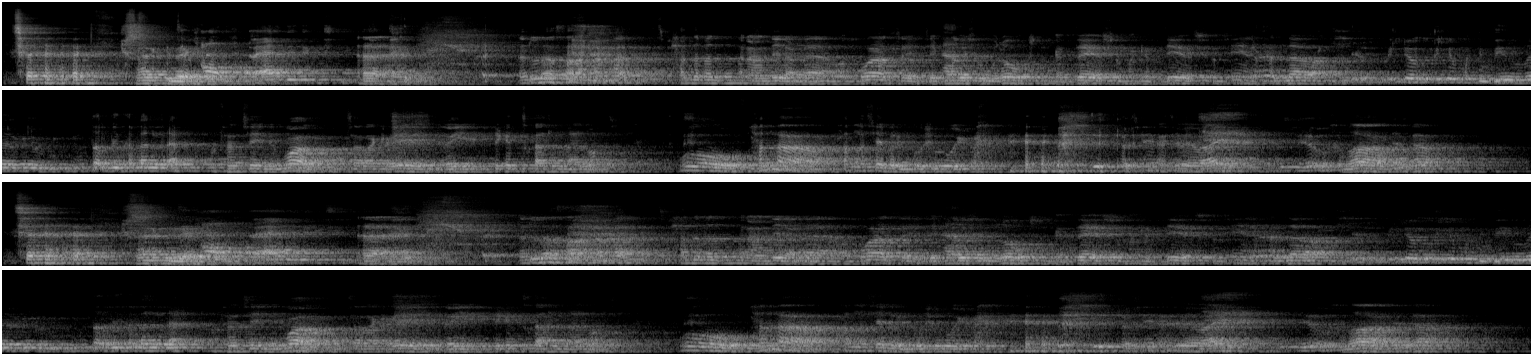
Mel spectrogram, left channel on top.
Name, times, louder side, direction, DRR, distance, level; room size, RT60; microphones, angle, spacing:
voice 1, 0.1-1.9 3.5-4.1 5.2-13.5 15.5-15.6 17.5-21.3 22.1-25.8 26.5-27.6 28.7-29.6, left 1 dB, 30° left, 0 dB, 0.5 m, -30 dB
voice 2, 1.2-4.1 4.7-4.9 5.6-6.1 9.4-9.7 12.5-12.8 13.3-17.1 19.2-19.6 22.1-22.2 25.8-26.6 27.2-28.7 29.2-29.4, left 2 dB, 80° left, 2 dB, 0.6 m, -32 dB
Sawing, 4.1-6.0, equal, 20° right, 0.8 m, -44 dB
7.2 x 3.4 x 4.6 m, 2.5 s
head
